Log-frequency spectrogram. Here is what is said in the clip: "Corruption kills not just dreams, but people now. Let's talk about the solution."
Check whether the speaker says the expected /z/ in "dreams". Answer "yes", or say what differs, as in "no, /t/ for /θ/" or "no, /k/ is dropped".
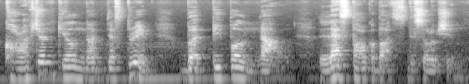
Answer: no, /z/ is dropped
